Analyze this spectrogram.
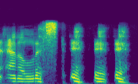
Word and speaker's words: analyst: color to it because look analyze the color from our chart is white because White Lies analysist anal an analyst color is pink had pink pigs and we had white lions so I'm giving you the sound of the Y in both cases because that's the one that you have to remember okay thank you thank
